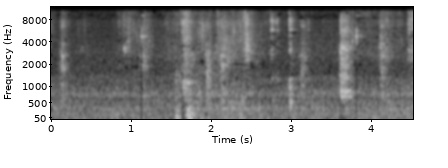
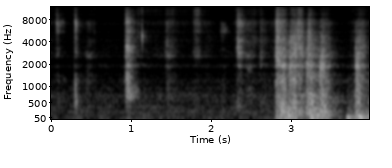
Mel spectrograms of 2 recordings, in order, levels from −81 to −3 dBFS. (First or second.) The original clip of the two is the first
